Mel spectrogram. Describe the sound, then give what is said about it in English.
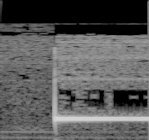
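A steady telephone ringing tone from a call to a New York State Department of Health HIV counseling line starts abruptly about halfway through and holds unbroken to the end, clear and fairly loud over a faint low hum, with no talking. “Okay, that one is ringing.”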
